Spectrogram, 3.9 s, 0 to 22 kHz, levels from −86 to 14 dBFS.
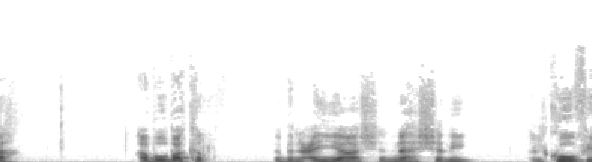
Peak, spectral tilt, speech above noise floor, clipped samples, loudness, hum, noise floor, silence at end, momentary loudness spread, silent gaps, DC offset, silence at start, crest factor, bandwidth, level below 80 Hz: -6 dBFS; -7 dB/octave; 42 dB; under 0.1%; -26 LUFS; none; -66 dBFS; 0 s; 14 LU; none; under 0.1%; 0 s; 20 dB; 13 kHz; -60 dBFS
